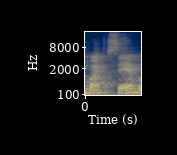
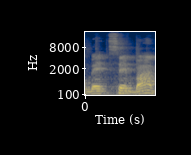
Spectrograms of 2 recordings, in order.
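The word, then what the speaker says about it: Bate-Seba: que ele cometeu com batseba ou betseba dependendo aí de como o pessoal pronuncia onde ele diz o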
